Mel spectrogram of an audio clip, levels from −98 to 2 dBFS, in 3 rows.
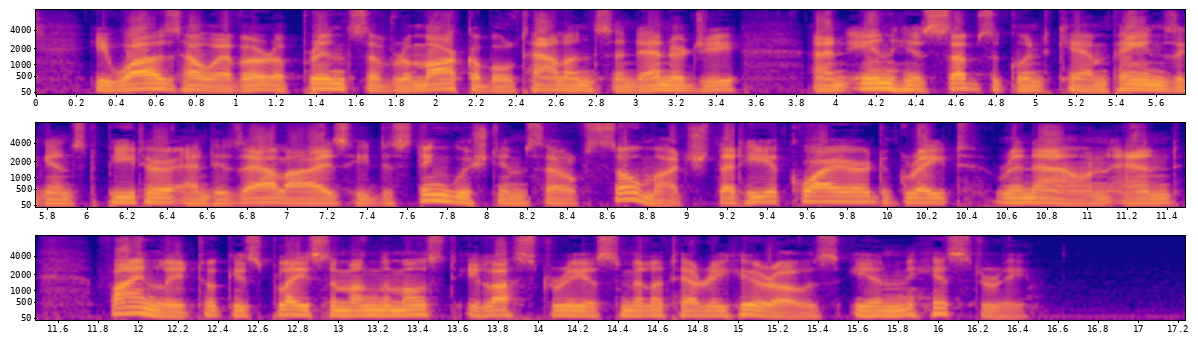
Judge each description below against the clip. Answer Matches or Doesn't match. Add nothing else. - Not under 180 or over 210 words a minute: Doesn't match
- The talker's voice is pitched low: Matches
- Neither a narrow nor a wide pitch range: Matches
